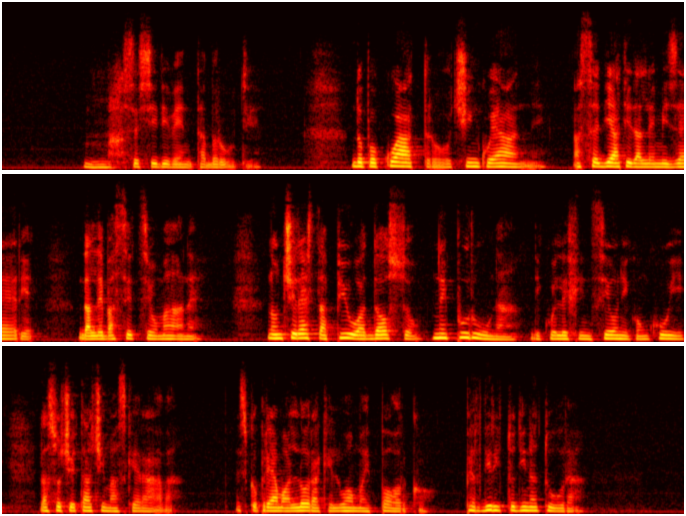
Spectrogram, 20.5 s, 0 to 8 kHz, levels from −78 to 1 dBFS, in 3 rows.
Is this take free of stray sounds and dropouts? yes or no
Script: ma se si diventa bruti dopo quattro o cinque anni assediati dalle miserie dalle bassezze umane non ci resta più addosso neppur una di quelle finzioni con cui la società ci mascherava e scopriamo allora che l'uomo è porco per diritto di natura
yes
